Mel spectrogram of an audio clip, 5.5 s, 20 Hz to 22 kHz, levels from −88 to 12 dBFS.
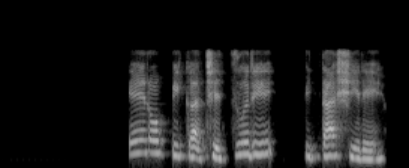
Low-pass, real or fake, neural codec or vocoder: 7.2 kHz; fake; codec, 16 kHz, 8 kbps, FunCodec, trained on LibriTTS, 25 frames a second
